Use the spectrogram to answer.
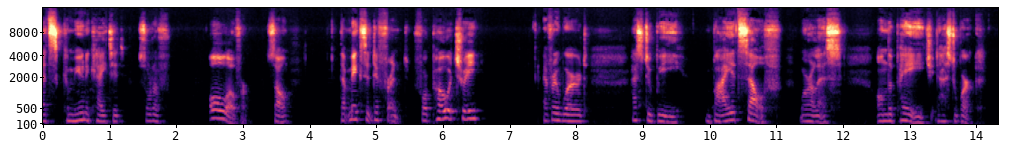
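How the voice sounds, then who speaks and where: Ordinary pitch variation in a bright, sharp tone, broken by long, frequent pauses. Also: woman, very deep, low pitch for a woman, fairly slow pace, very clean recording, silent background. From Netherlands. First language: Dutch. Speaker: YouTuber on witchcraft. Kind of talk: casual vlog talk.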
